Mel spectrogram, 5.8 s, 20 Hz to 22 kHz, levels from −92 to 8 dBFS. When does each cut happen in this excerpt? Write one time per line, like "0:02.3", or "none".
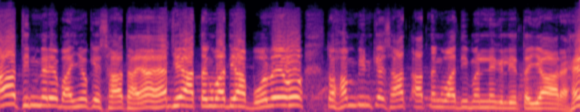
0:01.7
